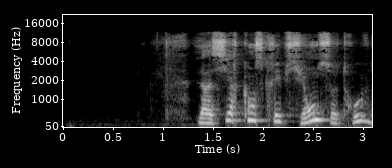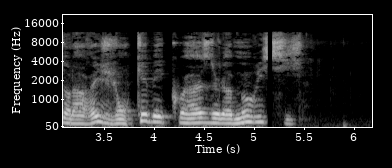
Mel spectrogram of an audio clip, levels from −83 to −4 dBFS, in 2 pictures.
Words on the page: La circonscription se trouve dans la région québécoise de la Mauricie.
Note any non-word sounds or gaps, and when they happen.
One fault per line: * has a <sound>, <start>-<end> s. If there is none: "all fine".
* has a dropout, 5.1-5.2 s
